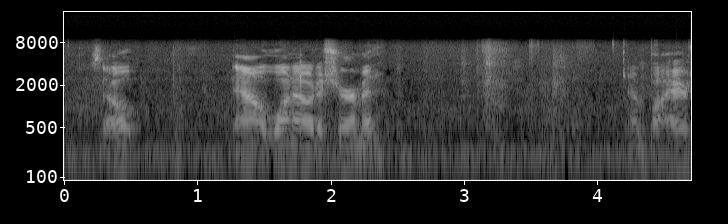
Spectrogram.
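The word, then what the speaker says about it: Schurmyn: very interesting thing because his last name is spelled all weird like some people's first names you guys know about Ashley he's with the gh's and whatnot it's s-c-h-u-r-m-y-n for Sherman that'll be a walk four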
